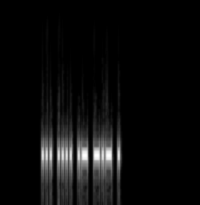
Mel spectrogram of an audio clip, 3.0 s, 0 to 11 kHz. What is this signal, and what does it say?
Morse code, heard as a keyed tone, about 38 wpm, 700 Hz. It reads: SHAKE
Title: Five Letter Words - 40wpm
